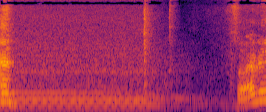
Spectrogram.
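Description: A wall fan hums steadily.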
